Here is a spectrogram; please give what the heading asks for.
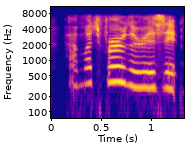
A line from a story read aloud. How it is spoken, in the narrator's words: Manette asked anxiously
